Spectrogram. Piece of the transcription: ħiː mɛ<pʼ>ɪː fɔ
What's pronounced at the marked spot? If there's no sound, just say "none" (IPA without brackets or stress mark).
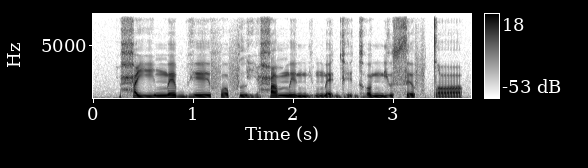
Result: bʱ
